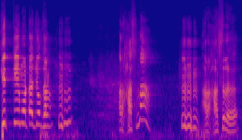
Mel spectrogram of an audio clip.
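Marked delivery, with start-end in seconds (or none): 1.2-3.0 slow, forced chuckle around the words; mock laughter. Speaker mimicking people who won't laugh at a joke, mock chuckling. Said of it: "हसत नाहीत sir लोक". 3.7-4.7 slow, low, forced chuckle; mock reluctant laugh. Speaker imitating people who do not laugh, mock chuckling. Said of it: "हे जे असे हसत नाहीत".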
